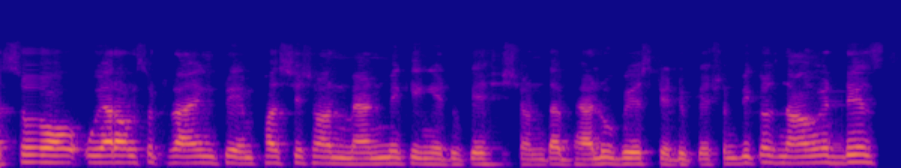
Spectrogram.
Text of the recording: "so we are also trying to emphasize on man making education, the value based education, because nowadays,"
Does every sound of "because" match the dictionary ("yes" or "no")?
yes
